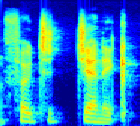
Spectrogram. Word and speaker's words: photogenic: photogenic absolutely photogenic yep remember the pronunciation of this one photogenic make that a longer one photogenic well done good 88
